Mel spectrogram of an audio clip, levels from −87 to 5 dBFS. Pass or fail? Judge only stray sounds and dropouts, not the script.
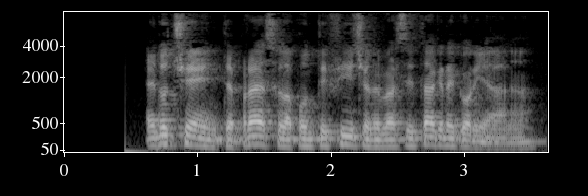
pass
